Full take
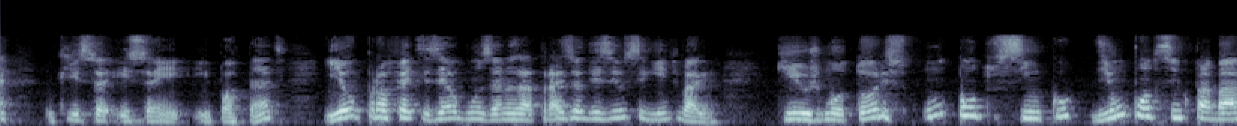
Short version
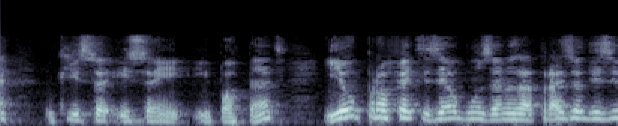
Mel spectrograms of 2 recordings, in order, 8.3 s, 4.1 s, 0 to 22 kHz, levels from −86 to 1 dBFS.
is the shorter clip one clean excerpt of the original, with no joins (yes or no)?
yes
